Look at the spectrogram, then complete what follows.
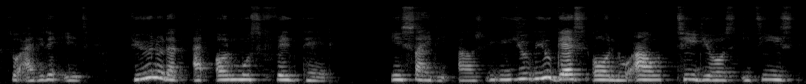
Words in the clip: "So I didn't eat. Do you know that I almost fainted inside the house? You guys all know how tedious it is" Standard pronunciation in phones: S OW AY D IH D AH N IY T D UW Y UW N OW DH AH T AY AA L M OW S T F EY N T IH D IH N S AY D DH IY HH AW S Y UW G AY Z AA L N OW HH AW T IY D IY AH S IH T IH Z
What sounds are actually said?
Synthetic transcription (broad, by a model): S OW AY D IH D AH N IY T D UW Y UW N OW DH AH T AY AA L M OW S T F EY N T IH D IH N S AY D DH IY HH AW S Y UW G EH S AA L N OW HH AW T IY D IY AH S IH T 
